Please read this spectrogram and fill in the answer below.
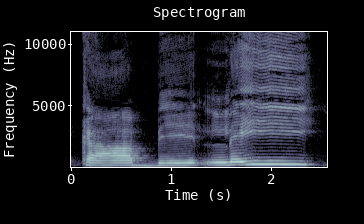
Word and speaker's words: cabeleireiro: em vezes trouxe cabeleireiro cabeleireiro é cabeleireiro existem dois is aí nos dois ditongos são ditongos cabeleireiro certo outro exemplo exemplos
